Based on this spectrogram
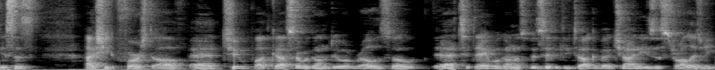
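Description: A man with an Irish accent, medium in pitch, at a fairly quick pace with lively intonation. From Ireland. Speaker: podcast host and wellbeing consultant. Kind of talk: casual interview chat.

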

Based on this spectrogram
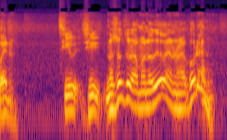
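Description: A man's voice over noticeable background noise. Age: 70s. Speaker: butcher. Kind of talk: casual interview.

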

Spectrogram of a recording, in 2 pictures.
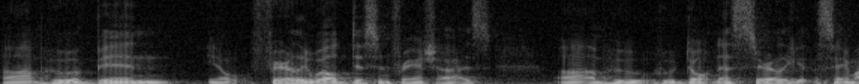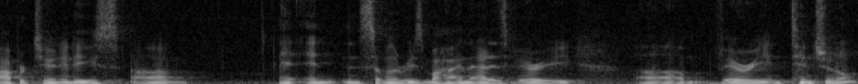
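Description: This man speaks with an American accent in a fairly low voice with a dark, mellow tone. His pace is moderate and his intonation fairly even. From Florida (Sanford, central Florida). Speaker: nonprofit community organizer. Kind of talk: casual interview conversation.

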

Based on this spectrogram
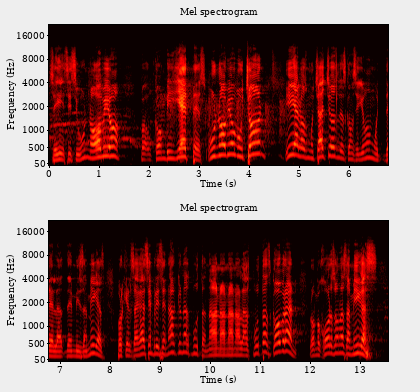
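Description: A man with a high pitch speaks in a raised, projected voice at a fairly slow pace. His tone is animated, with very wide pitch swings and big swings in loudness. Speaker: co-host. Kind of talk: casual chat.

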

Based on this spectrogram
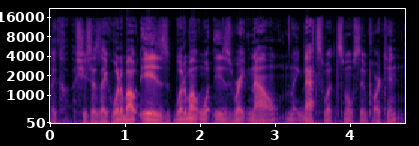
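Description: In a very clean recording with a silent background, a man with an American accent speaks in a relaxed tone at a very deep, low pitch, with vocal fry and ordinary pitch variation. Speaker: podcast host. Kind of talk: casual solo monologue, movie recap. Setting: home recording, solo. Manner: relaxed, conversational with filler words.

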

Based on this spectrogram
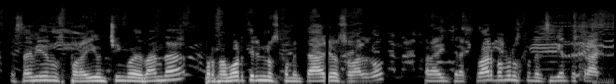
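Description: A man speaks at a fairly quick pace in a high pitch with fairly even intonation. The sound is dry and close with no echo, and music plays in the background. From Veracruz, Mexico. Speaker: music podcast co-host. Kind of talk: casual album review chat.

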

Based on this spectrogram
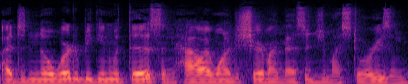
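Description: In an American accent, the speaker has a dark, mellow tone and monotone, flat intonation. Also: man. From Las Vegas, US West. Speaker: podcast host. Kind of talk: casual monologue. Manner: hesitant, many fillers.

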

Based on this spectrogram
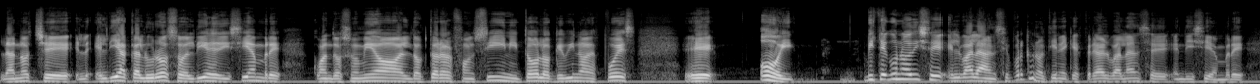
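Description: A man's voice, fairly high in pitch, with ordinary pitch variation and a moderate pace. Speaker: radio host. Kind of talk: interview.

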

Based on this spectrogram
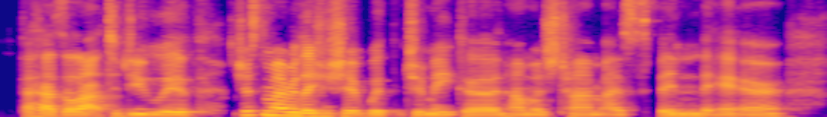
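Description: A woman with an American accent has a normal speaking voice and a fairly low pitch. She speaks at a moderate pace with ordinary pitch variation over a quiet background. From US Northeast (New Jersey/New York area). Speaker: magazine writer and filmmaker. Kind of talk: interview.

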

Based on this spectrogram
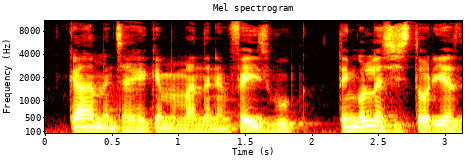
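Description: Fairly even intonation in a man's voice at a fairly low pitch. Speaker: podcast host, entrepreneur. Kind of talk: personal monologue. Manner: halting, repeats words.

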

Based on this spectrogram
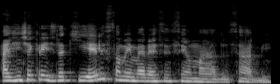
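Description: A woman's voice, somewhat breathy, moves with lively intonation. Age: young. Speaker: student interviewer. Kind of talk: interview.

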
